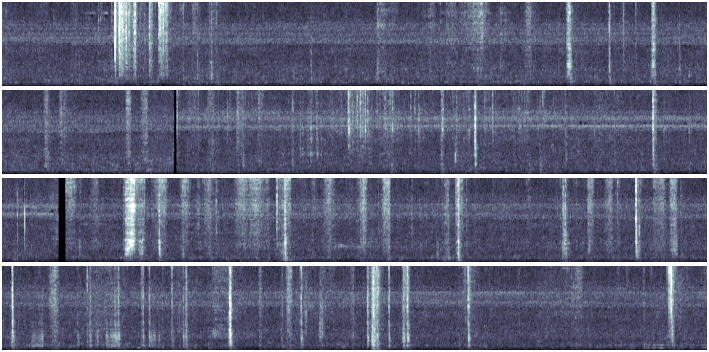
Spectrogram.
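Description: Irregular light clicks and knocks, some in quick clusters, over a steady hiss.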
